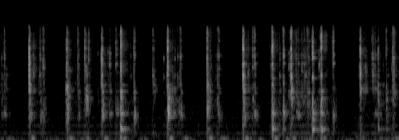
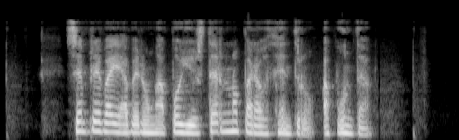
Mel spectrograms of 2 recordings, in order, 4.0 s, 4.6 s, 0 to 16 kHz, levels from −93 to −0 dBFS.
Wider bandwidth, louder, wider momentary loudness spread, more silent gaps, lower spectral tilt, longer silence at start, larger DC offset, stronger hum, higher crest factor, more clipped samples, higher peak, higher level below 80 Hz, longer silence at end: second, 8 kHz vs 9.4 kHz; second, -47 LUFS vs -14 LUFS; about the same, 8 LU vs 6 LU; neither; second, -0.5 dB/octave vs -5 dB/octave; second, 0 s vs 0.65 s; neither; neither; first, 28 dB vs 16 dB; neither; second, -22 dBFS vs 0 dBFS; second, -70 dBFS vs -58 dBFS; second, 0 s vs 0.9 s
